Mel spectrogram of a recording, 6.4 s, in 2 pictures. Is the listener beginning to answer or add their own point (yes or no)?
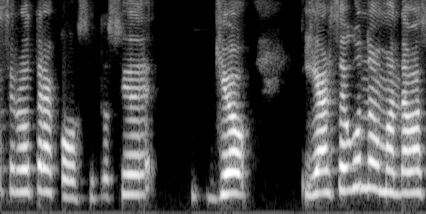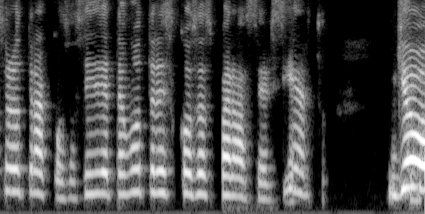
no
